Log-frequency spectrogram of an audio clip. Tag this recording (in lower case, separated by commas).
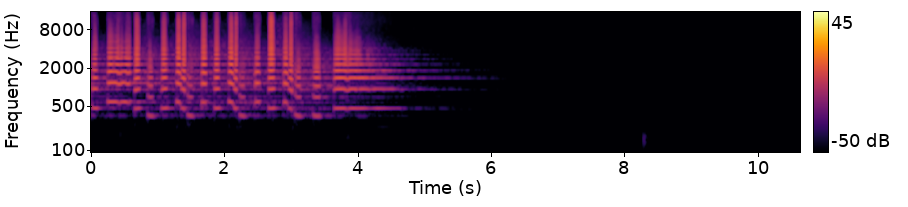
playing bugle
